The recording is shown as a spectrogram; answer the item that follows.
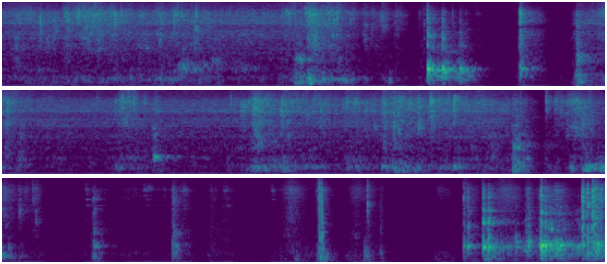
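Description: Water running from a tap into a sink, with a short break partway through, then stopping a little past halfway. A few scattered knocks and clinks of plastic cups and dishes being handled follow.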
